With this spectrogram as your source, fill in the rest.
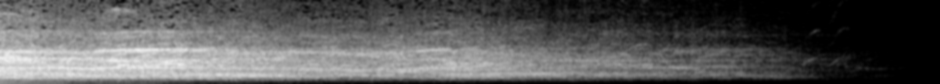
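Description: A large crowd cheers and applauds, then fades away.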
